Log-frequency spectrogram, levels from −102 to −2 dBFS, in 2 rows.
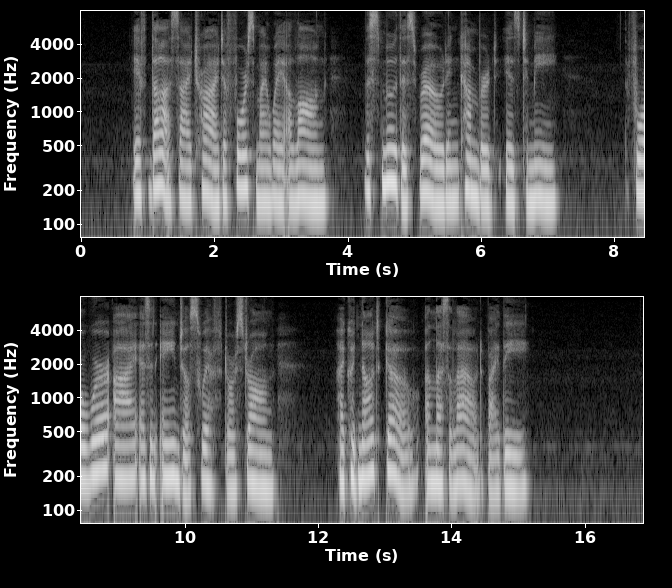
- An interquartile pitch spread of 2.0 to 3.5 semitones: Yes, average, 2.9 semitones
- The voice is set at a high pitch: No, medium, 165 Hz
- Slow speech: Yes, slow, 120 wpm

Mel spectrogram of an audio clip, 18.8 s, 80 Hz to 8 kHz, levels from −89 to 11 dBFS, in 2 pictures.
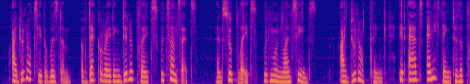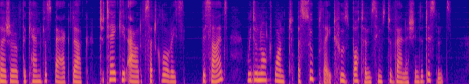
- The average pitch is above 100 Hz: Yes, high, 190 Hz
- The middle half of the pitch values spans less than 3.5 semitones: No, average, 4.5 semitones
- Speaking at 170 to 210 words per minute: Yes, average, 180 wpm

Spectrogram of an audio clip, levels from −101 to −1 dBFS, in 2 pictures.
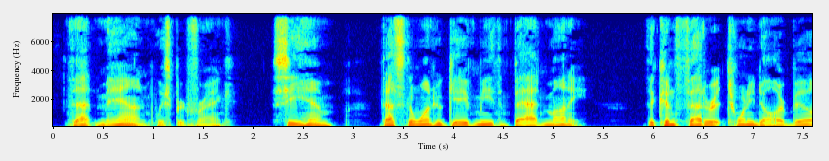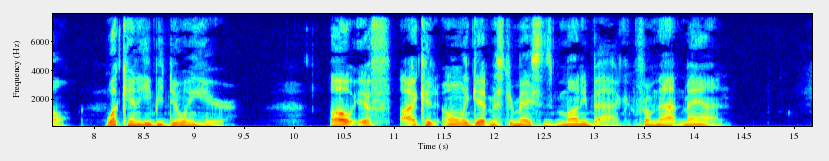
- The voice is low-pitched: Yes, low, 110 Hz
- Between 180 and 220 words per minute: No, average, 155 wpm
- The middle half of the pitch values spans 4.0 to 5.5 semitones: No, average, 3.3 semitones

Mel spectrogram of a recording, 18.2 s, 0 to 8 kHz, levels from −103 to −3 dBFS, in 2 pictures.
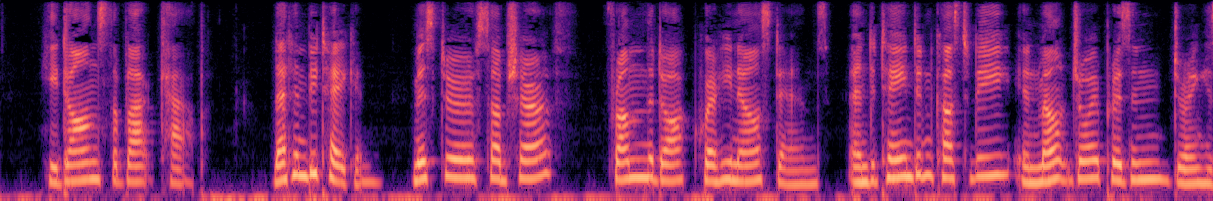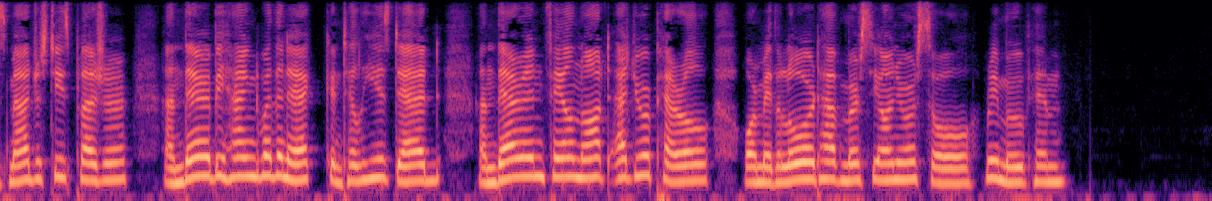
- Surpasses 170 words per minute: Yes, average, 190 wpm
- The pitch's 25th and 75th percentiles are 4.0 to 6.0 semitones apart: No, average, 3.4 semitones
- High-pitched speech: Yes, high, 215 Hz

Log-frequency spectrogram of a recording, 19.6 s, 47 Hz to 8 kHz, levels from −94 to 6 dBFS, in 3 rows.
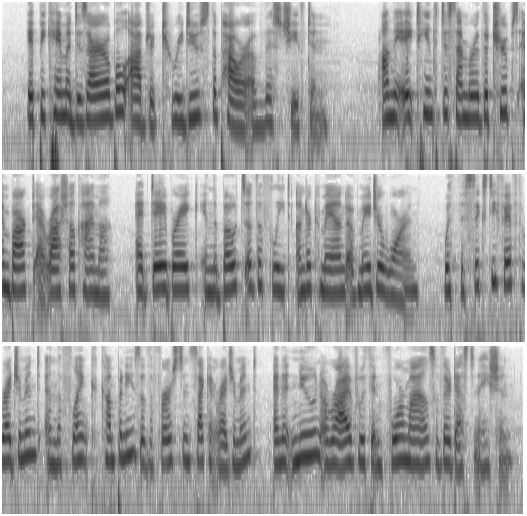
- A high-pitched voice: Yes, high, 230 Hz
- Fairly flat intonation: Yes, narrow, 2.1 semitones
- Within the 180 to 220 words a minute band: Yes, average, 185 wpm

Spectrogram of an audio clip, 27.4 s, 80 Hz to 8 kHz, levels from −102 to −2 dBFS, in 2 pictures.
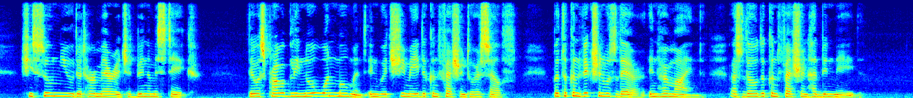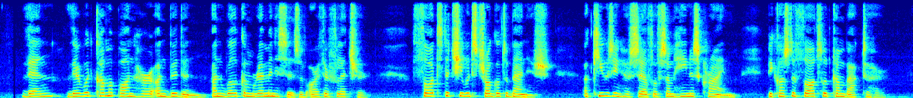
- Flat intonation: No, average, 3.0 semitones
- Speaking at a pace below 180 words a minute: Yes, average, 160 wpm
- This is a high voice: Yes, high, 220 Hz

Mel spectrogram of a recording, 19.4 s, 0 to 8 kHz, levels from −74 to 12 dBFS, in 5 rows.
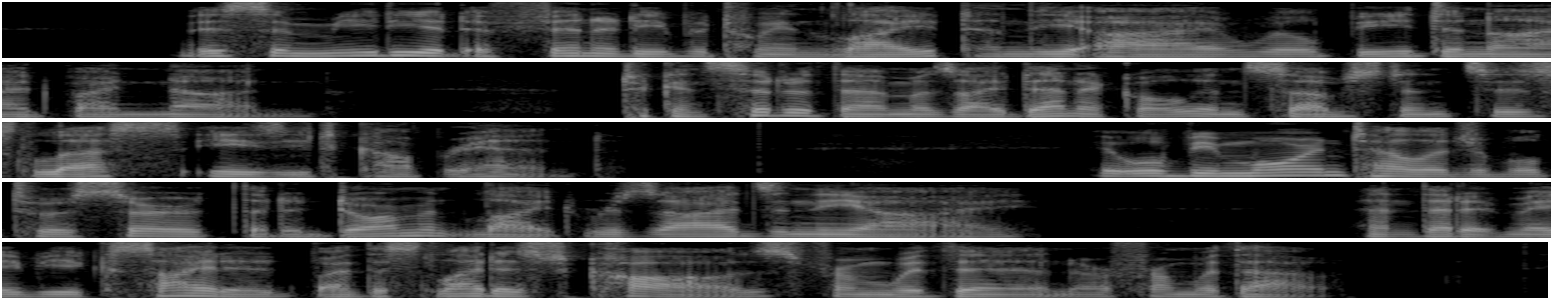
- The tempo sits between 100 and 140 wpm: No, average, 170 wpm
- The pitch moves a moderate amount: No, narrow, 2.3 semitones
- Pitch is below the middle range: Yes, low, 115 Hz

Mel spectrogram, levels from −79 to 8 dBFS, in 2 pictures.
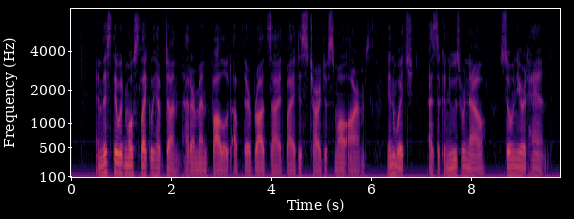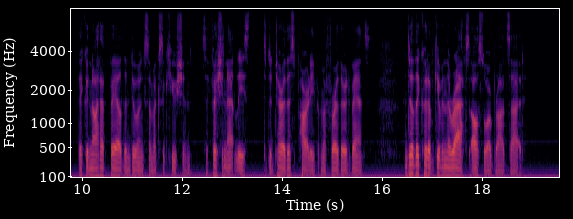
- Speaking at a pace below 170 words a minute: No, average, 190 wpm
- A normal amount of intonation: Yes, average, 3.7 semitones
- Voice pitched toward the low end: Yes, very low, 95 Hz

